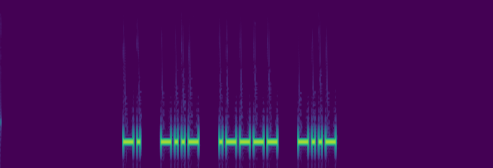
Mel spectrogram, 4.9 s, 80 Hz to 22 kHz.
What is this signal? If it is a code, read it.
Morse code, heard as a keyed tone, about 34 wpm, spaced as for 25 wpm, 700 Hz. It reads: NX1X
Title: USA Call Signs - 4 Characters - 2x Character Spacing - 35wpm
